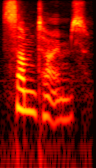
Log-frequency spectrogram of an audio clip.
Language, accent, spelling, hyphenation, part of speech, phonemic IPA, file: English, US, sometimes, some‧times, adverb / adjective, /ˈsʌm.taɪmz/, En-us-sometimes.ogg
- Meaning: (adverb) 1. On some occasions, over some periods, or in certain circumstances, but not always 2. On a certain occasion in the past; once; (adjective) Former; sometime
